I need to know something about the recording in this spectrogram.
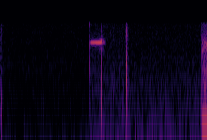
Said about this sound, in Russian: все принято, кто-то пикает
